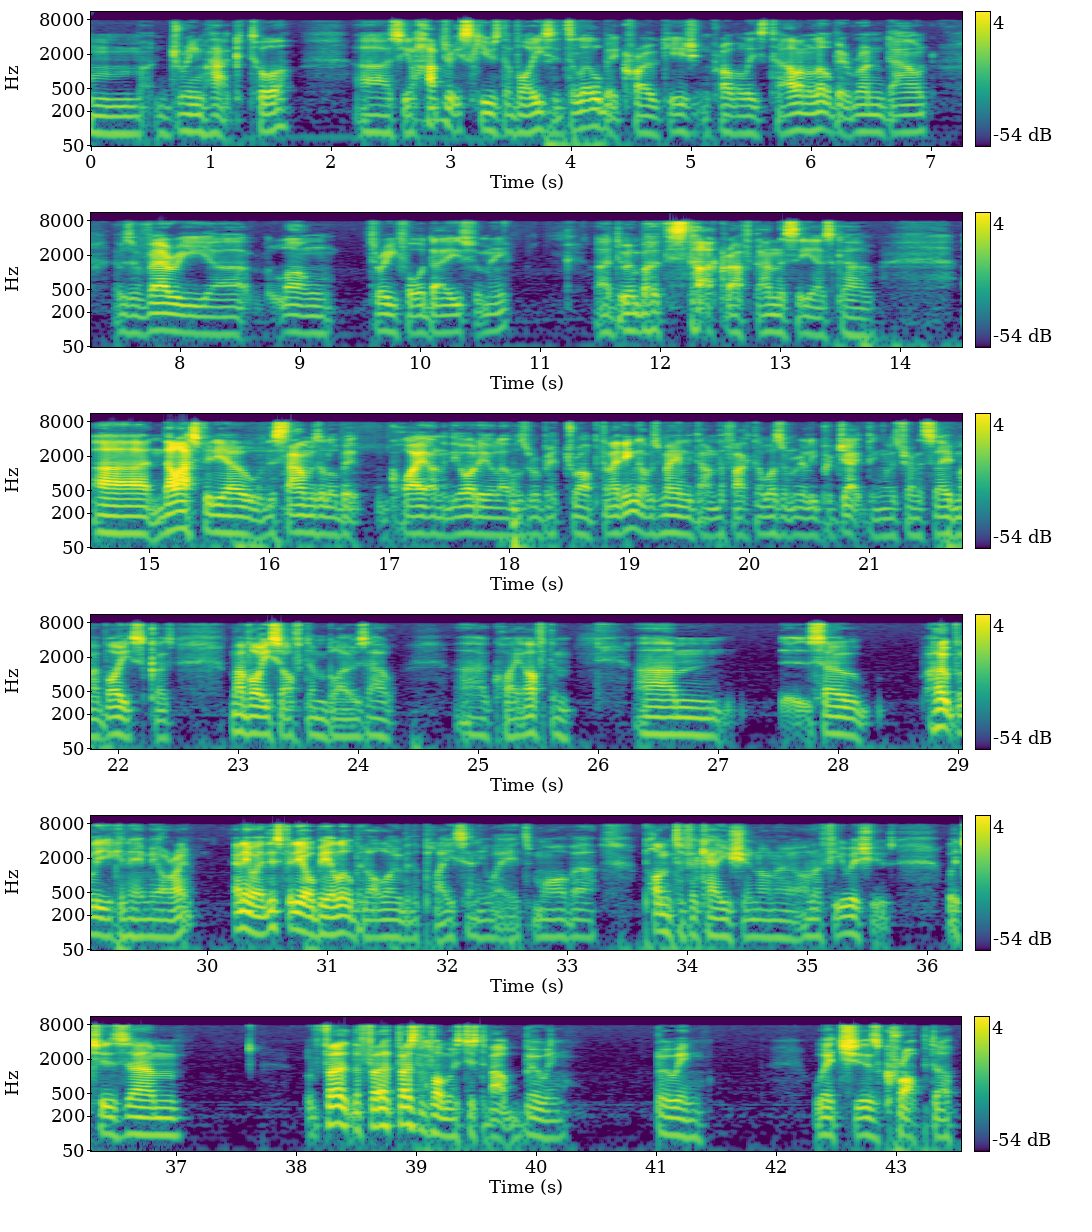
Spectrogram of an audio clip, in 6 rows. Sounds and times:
Speech: 0.0 - 10.8, 11.5 - 13.8, 14.6 - 37.1, 38.1 - 40.3, 41.0 - 41.5, 42.4 - 43.5.

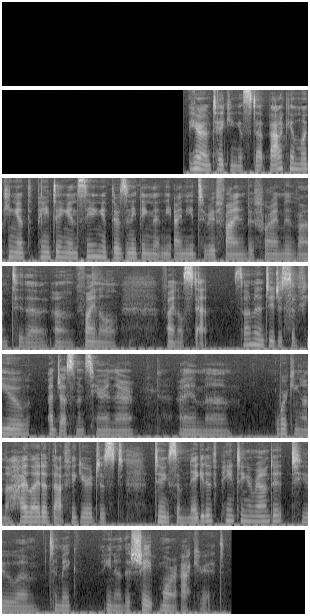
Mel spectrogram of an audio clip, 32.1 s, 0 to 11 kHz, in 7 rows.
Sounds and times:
Speech: 7.4 - 15.6, 16.2 - 20.4, 21.0 - 31.0.

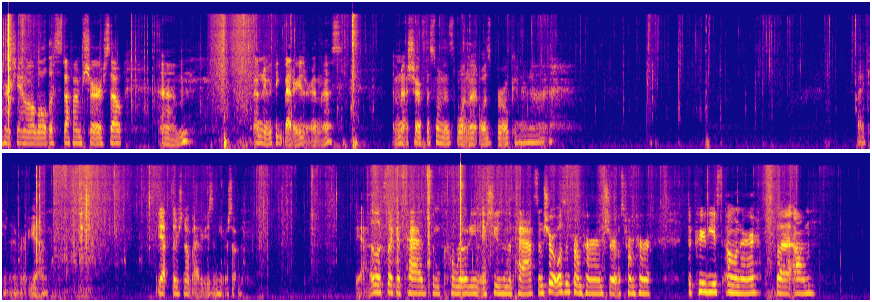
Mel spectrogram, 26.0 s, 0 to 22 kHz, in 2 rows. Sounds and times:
Speech: 0.0 - 1.8, 3.8 - 5.1, 5.9 - 8.3, 12.8 - 13.8, 15.3 - 16.7, 18.3 - 25.3.

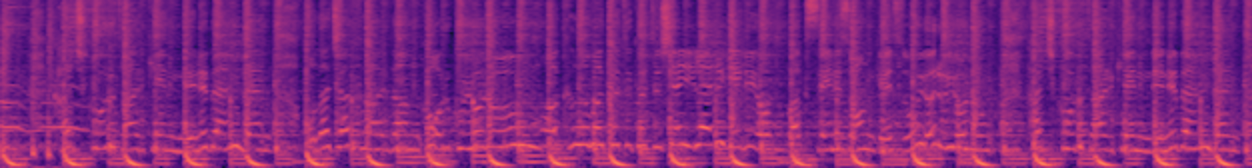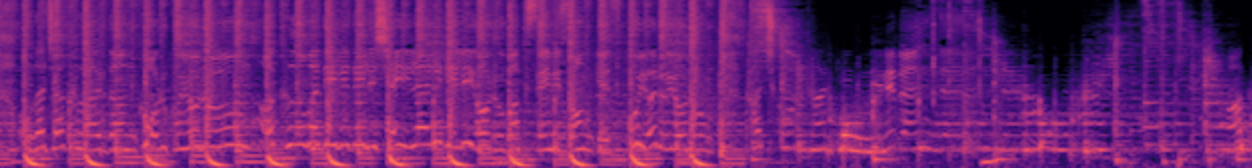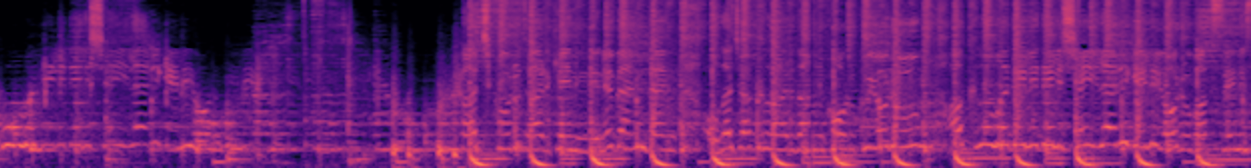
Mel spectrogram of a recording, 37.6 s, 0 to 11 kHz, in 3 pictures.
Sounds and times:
Middle Eastern music: 0.0 - 37.5.

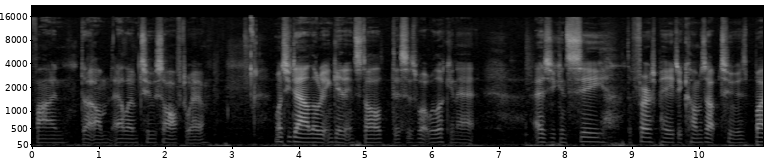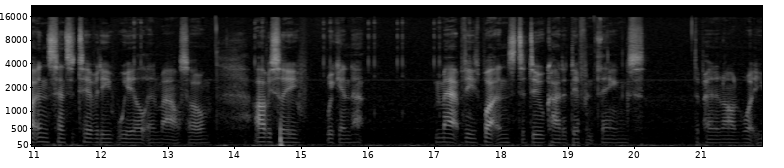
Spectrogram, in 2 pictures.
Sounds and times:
Speech: 0.0 - 2.7, 3.6 - 6.7, 7.5 - 13.6, 14.3 - 16.0, 17.0 - 20.2, 20.9 - 21.9.

